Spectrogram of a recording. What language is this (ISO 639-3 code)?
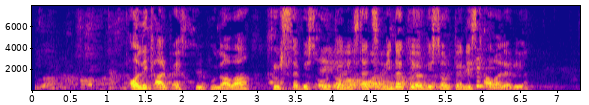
kat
